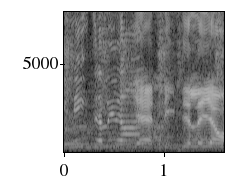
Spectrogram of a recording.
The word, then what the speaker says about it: Nick DeLeon: Did I pronounce that right? Nick DeLeon. Yeah, Nick DeLeon.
